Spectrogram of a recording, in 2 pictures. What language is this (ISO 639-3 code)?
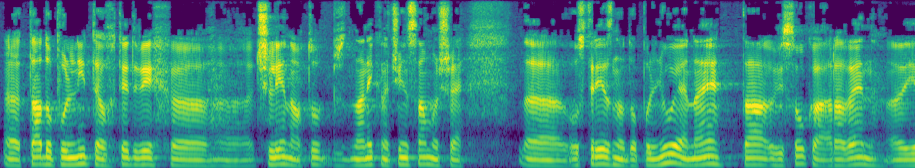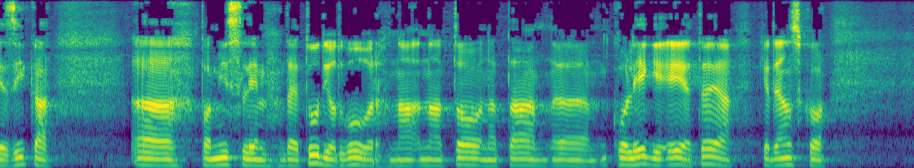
slv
